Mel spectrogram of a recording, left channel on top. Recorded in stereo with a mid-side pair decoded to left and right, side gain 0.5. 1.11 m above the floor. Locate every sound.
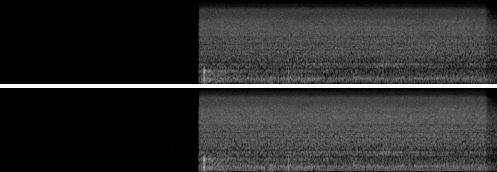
2.0 s a running tap: 15° right, 1.2 m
